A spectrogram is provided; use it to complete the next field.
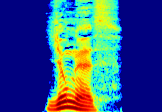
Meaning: nominalization of junges: the immature young of an animal species other than humans
- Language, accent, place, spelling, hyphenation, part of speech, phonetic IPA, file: German, Germany, Berlin, Junges, Jun‧ges, noun, [ˈjʊŋəs], De-Junges.ogg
